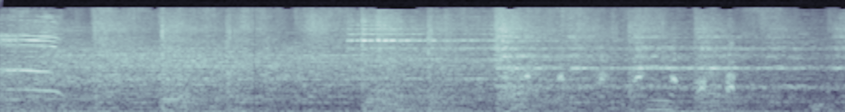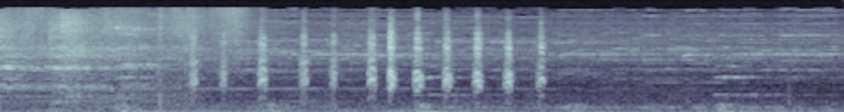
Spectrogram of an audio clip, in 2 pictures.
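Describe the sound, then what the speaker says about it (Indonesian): A giant rotten chicken in the horror game Chicken Feet clucks and squawks over a dense, noisy game soundtrack, followed by a run of sharp rhythmic bursts near the end. "Ternyata di sini pun dia muncul, alamak, ayam busuk raksasa ini."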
